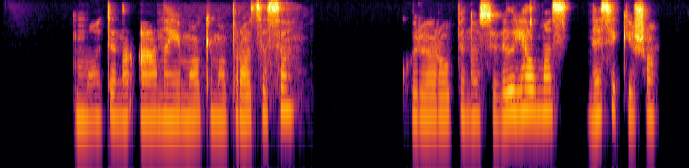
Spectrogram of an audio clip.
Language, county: Lithuanian, Šiauliai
